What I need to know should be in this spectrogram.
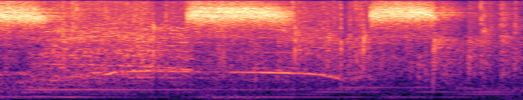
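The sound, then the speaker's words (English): An audience claps in loud, rhythmic bursts, with whoops and cheering rising through the clapping. Sustained tones run underneath the whole time. “Clap again. Clap again.”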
